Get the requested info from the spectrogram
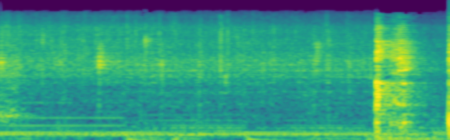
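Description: Chopped garlic sizzling in hot oil in a carbon-steel wok, with a steady hiss and a few light crackles. Near the end a metal spatula knocks and scrapes loudly against the wok as the stirring starts.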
